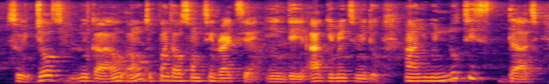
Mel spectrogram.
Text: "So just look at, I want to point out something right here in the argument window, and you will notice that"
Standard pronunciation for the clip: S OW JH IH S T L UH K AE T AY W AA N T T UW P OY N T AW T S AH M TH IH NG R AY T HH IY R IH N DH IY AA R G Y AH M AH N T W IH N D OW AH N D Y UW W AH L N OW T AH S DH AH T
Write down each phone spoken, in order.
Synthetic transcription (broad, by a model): S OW JH IH S T L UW K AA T AY W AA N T T UW P OY N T AW T S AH M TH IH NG R AY T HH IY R IH N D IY AA G Y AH M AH N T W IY D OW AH N Y UW W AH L N OW T AH S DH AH T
